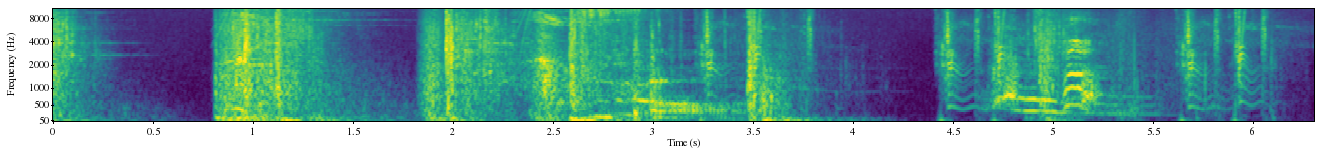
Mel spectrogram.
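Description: Small cannons fire in quick bursts of blasts.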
